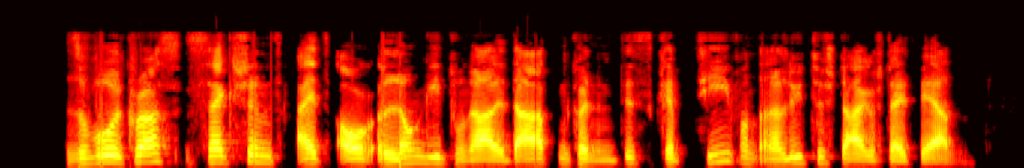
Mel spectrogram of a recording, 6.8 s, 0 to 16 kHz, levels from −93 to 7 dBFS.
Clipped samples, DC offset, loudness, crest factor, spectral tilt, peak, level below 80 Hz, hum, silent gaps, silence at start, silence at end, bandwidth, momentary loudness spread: under 0.1%; under 0.1%; -18 LUFS; 18 dB; -6 dB/octave; 0 dBFS; -56 dBFS; none; none; 0.45 s; 0.5 s; 7.8 kHz; 11 LU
